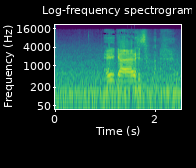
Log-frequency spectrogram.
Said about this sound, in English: actually driving through the Rocky Mountains as we speak, which is why you might hear a little bit of driving noise in the background. Oh yeah, you're gonna, you're definitely gonna hear some noise.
